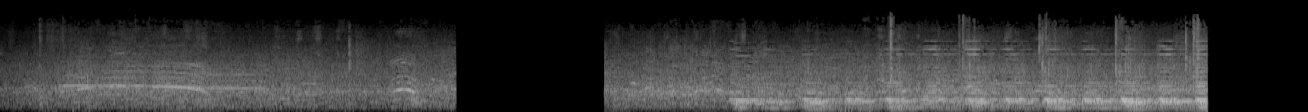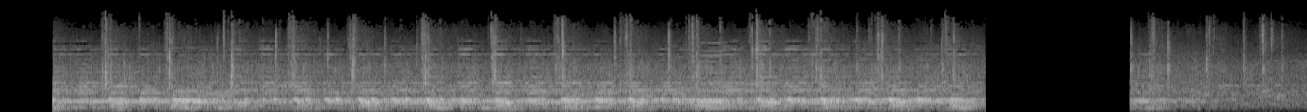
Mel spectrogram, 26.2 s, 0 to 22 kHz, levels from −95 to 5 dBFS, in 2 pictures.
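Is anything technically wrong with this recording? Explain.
Yes. MP2 compression runs throughout, likely at a low rate near 80 kbps. Upper sub-bands drop out, leaving a dull, gurgling, granular sound.

DAB burbling hits at 0.74 to 0.91 s, 3.45 to 3.55 s and 8.41 to 8.71 s. Bit errors corrupt single sub-bands, giving short blips of noise.

Playback stalls silence the sound at 4.56 to 6.05 s, 12.08 to 13.62 s and 22.94 to 24.39 s. Each lasts about 1.5 s, likely from the player running dry.

Time-compressed catch-up follows each stall, at 6.05 to 7.53 s, 13.62 to 16.62 s and 24.39 s to the end. Small pieces are cut out and cross-faded. The sound hurries at normal pitch, at 2.0, 1.15 and 1.1 times speed.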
